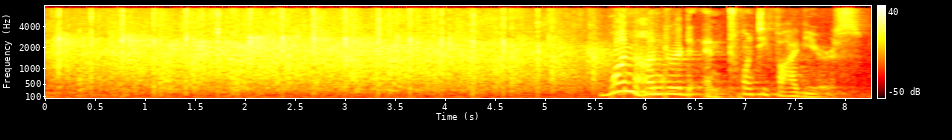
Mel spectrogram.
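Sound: audience applauding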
